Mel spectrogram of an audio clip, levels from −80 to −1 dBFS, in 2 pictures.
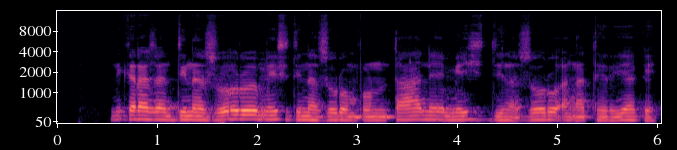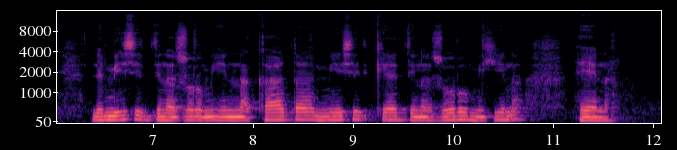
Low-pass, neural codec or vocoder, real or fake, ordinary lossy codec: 14.4 kHz; vocoder, 44.1 kHz, 128 mel bands, Pupu-Vocoder; fake; none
